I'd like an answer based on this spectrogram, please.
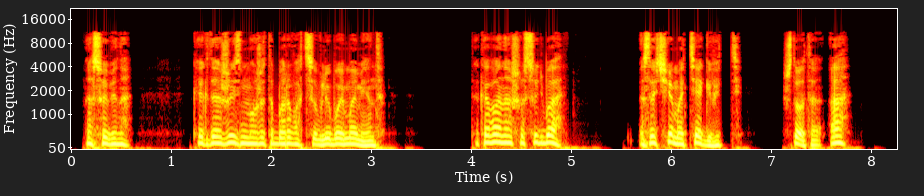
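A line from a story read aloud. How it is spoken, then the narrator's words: Wheezing in pain. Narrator (Russian): захрипела от боли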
